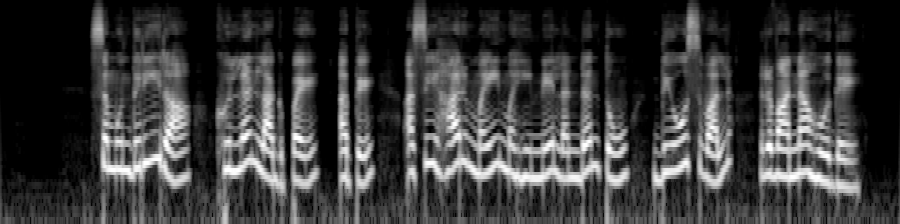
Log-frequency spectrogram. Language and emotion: Punjabi, neutral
